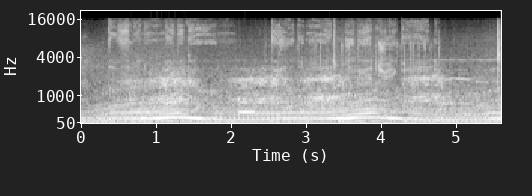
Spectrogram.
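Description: A vehicle's engine hums and revs up and down as it drives.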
